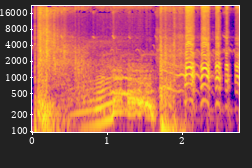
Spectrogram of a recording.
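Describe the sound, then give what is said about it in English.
A cow lets out a long, low, wavering moo, then a sharp gunshot bang cuts in as a hunter shoots the cow, mistaking it for a deer, followed by a rapid series of short, choppy bellows. “You shot a cow.”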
